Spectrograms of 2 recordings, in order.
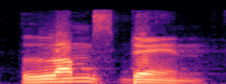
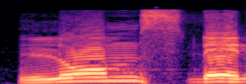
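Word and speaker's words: Lumsdaine: नाम किसका रहता है, लम्सडेन। इसका उच्चारण क्या है, लोम्सडेन। इसमें ये बी रहेगा साइलेंट। जैसे हिंदी में लिखूं तो इसको ऐसे पढ़ा जाएगा, लोम्सडेन।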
